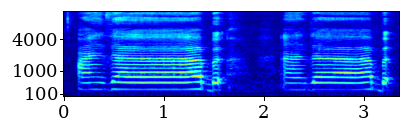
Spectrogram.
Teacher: Karena di sini ada huruf ba yang berada di akhir ayat. Jadi harus dibaca mantul, mantulnya agak besar. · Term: qalqalah kubro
